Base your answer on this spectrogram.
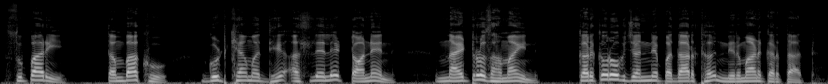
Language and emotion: Marathi, neutral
